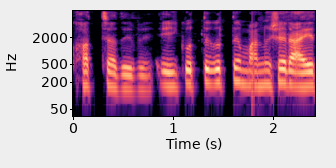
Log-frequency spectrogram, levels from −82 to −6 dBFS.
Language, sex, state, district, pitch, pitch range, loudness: Bengali, female, West Bengal, Kolkata, 175 Hz, 165-195 Hz, -19 LUFS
